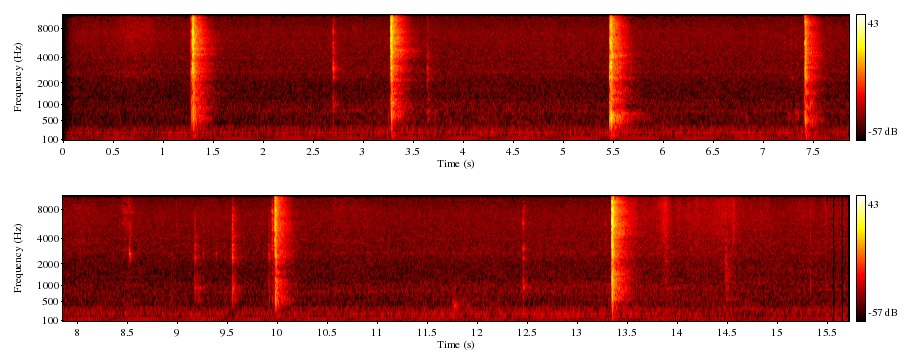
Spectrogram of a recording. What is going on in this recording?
I walked into the bedroom, used the light switch, and then walked a few more steps before stopping.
